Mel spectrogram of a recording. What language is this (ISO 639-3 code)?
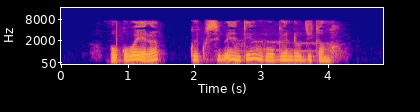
lug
